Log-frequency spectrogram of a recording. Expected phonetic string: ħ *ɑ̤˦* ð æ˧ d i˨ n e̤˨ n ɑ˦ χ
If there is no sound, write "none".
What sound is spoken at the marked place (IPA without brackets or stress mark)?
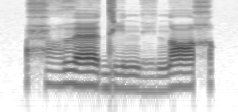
ɑ̤˦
